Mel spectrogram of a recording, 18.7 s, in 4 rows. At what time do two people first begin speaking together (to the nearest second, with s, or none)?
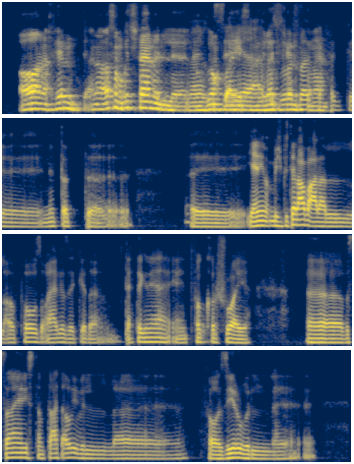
2 s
